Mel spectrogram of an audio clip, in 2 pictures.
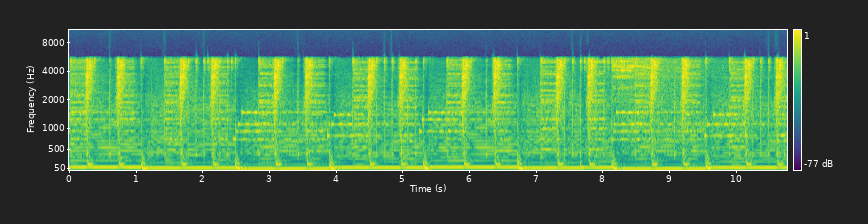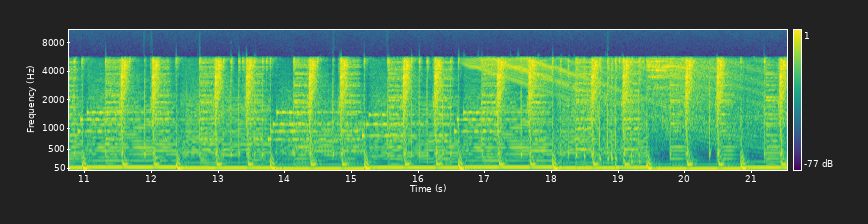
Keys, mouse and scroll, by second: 0.0 click, 0.7 click, 7.2-7.8 scroll down 2, 10.7 click, 12.9 click, 16.2 click, 17.2 scroll down 1, 17.5 click, 18.7 scroll down 1.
